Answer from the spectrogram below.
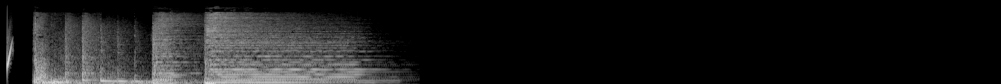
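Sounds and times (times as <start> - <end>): animated intro music: 0.3 - 4.2.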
